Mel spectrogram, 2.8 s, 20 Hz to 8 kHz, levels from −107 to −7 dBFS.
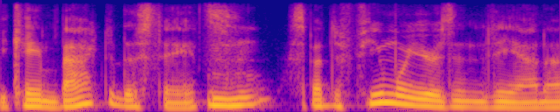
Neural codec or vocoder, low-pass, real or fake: none; 7.2 kHz; real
